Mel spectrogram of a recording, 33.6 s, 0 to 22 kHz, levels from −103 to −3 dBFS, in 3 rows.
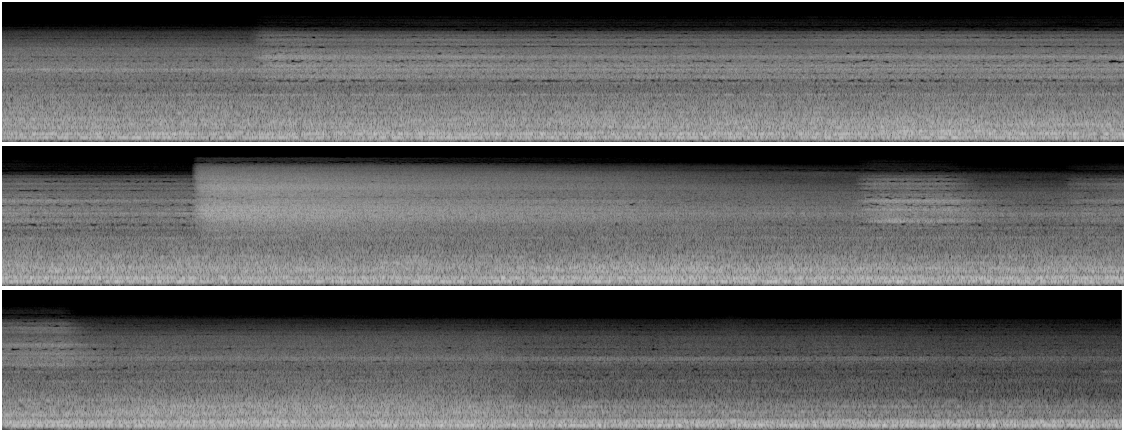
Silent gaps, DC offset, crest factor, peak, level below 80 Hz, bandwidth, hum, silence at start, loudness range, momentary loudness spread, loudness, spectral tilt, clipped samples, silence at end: none; under 0.1%; 18 dB; -12 dBFS; -54 dBFS; 13.5 kHz; none; 0 s; 8 LU; 7 LU; -30 LUFS; -4 dB/octave; under 0.1%; 0 s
